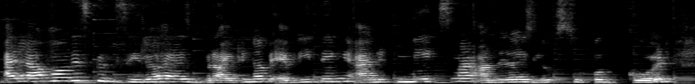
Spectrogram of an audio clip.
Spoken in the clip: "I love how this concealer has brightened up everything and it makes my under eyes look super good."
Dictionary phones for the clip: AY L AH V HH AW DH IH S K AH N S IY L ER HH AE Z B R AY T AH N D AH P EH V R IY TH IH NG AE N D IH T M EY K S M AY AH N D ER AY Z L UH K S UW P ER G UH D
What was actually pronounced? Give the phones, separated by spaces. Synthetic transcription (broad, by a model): AY L AH V HH AW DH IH S K AH N S IY L ER HH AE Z B R AY T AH N AH P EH V R IY T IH NG AE N D IH T M EY K S M AY AH N D ER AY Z L UH K S UW P ER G UH D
